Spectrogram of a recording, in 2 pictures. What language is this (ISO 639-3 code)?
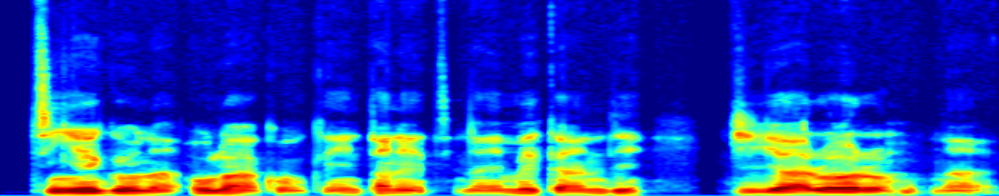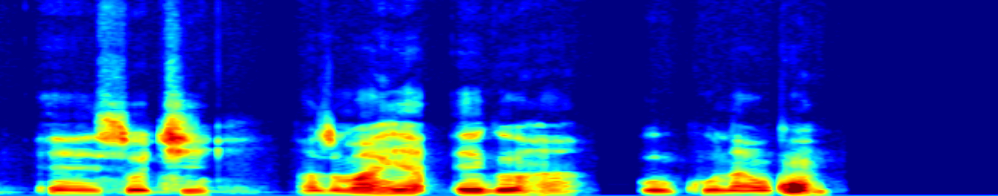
ibo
